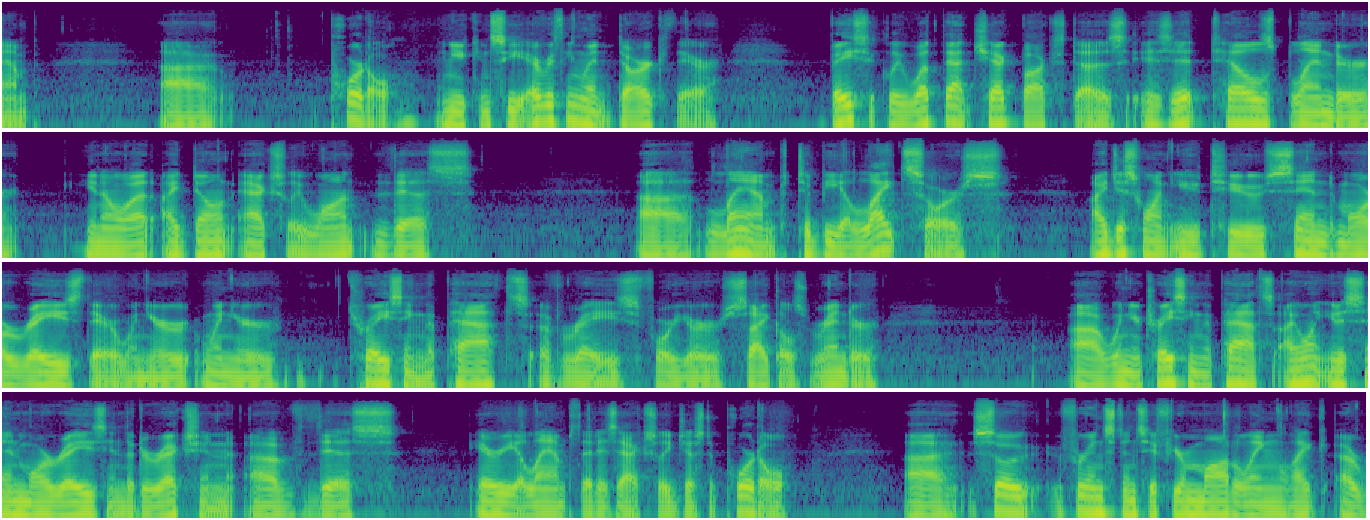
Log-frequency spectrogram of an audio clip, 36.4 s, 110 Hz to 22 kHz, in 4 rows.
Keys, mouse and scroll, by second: 1.9 click, 8.6-9.1 scroll up 7, 9.6-11.1 scroll up 13, 11.1-11.7 scroll up 3, 11.7-13.3 scroll down 13, 13.3-14.0 scroll up 4, 14.0 scroll up 3, 14.8-16.5 scroll down 11, 18.1 scroll down 1.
